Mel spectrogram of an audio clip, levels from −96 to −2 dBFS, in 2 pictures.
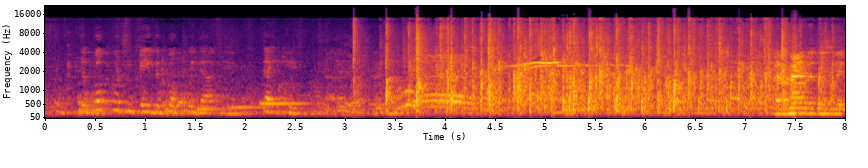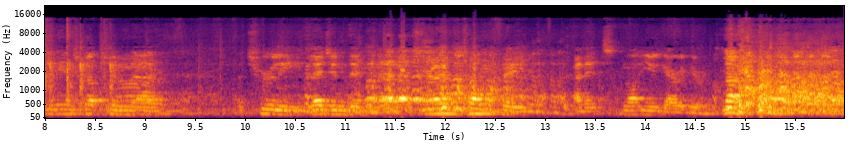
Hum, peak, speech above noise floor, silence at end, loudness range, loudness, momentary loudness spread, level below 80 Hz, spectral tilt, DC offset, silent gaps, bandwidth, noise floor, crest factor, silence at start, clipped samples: none; 0 dBFS; 20 dB; 0 s; 6 LU; -14 LUFS; 17 LU; -58 dBFS; -3.5 dB/octave; under 0.1%; none; 16.5 kHz; -35 dBFS; 16 dB; 0 s; under 0.1%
